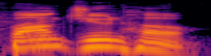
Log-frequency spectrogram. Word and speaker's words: Bong Joon-ho: Bong Joon-ho. – Bong Joon-ho. Oh, what did I say? – Bong Ho-Joon. – Okay. – Bong Joon-ho.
